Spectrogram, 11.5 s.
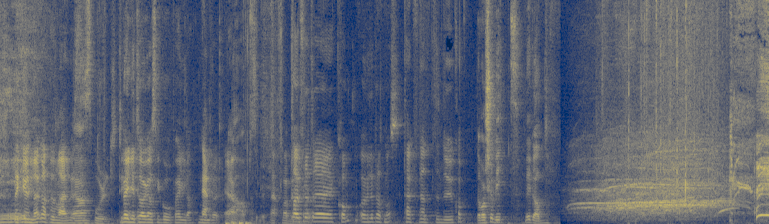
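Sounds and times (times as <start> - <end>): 
speech: 0.0 - 8.4, 11.3 - 11.5
canned crowd cheer and applause: 8.5 - 11.5
laughter: 10.8 - 11.5.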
